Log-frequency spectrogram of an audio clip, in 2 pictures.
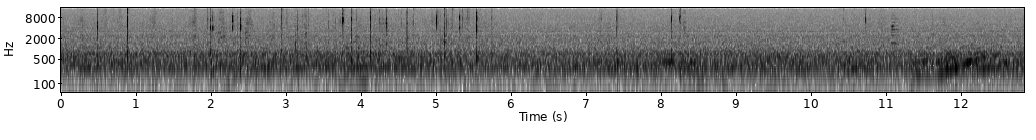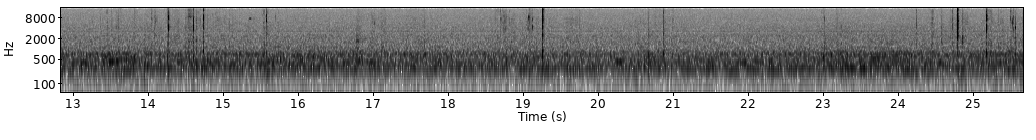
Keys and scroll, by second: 2.4 space, 3.2 super+-, 3.8 space, 5.1 super+=, 5.5 space, 13.5 space, 14.6 space, 19.1 space, 20.6 space, 23.2 BackSpace, 24.8 space.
